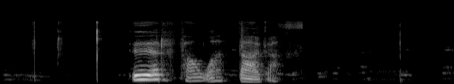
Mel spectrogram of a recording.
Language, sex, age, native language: Icelandic, female, 60-69, Icelandic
